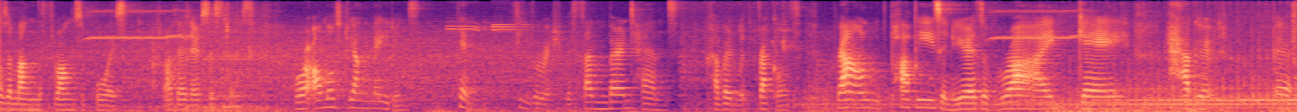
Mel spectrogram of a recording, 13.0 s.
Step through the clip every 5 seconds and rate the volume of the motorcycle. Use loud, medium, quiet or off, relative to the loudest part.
medium, quiet, loud.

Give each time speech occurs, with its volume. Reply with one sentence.
The speech can be heard from 0.0 to 12.9 s, getting louder.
